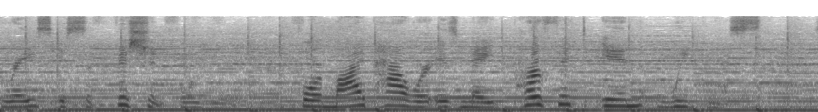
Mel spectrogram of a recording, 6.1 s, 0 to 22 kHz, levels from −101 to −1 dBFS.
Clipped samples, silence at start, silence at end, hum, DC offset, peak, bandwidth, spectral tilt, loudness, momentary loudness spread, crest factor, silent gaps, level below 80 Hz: under 0.1%; 0 s; 0 s; none; under 0.1%; -10 dBFS; 12 kHz; -4.5 dB/octave; -28 LUFS; 7 LU; 18 dB; none; -36 dBFS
